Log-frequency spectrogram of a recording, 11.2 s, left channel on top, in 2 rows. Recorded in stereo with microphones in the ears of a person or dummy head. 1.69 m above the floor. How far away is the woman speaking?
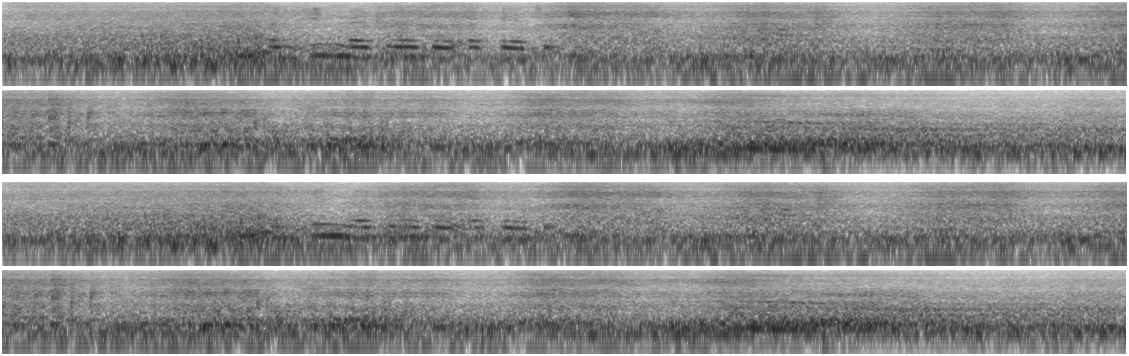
About 6 m.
